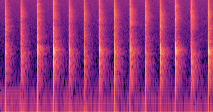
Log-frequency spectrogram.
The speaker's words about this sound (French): je crois que je lui dois bien un applaudissement pour cette performance.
